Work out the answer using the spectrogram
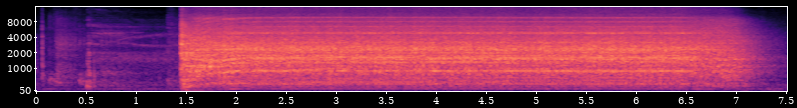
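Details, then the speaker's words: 441 LSX with F-1X ProCharger in a C6 Z06, fuel pump relay pulled, dry cranking to test ProCharger belt alignment after the belt walked off the pulley: steady even starter whir for about six seconds without firing; the belt stayed on. "So I'm gonna do a dry run just to test the Pro Charger belt alignment, because the issue I was having was it was walking the belt off the pulley away from the head unit."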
